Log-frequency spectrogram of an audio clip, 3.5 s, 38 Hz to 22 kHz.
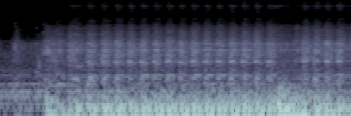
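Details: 1997 Nissan 200SX (B14) sat about 10 years; steady cranking about four beats a second with rough pulses as it briefly catches on brake cleaner sprayed into the intake near the throttle body; the engine is getting no fuel from a failed pump.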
